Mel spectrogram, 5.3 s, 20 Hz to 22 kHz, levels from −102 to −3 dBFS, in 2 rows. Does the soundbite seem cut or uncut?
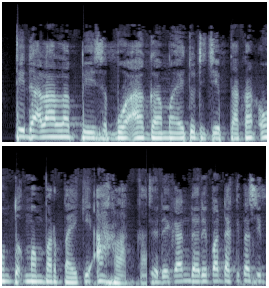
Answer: cut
